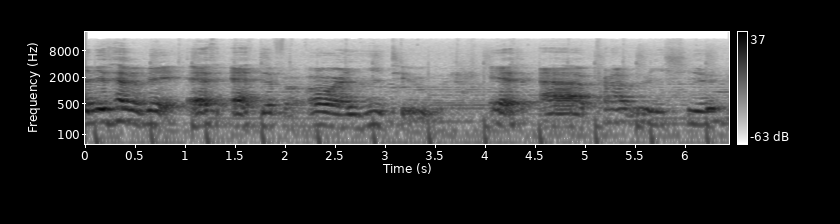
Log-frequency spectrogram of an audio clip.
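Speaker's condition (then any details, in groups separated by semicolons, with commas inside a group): Cerebral palsy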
